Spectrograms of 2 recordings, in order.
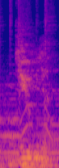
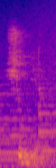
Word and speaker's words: lluvia: on dit yo et lluvia. Je vous recommande de vous en tenir à la prononciation la plus neutre, alors dire yo et lluvia.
